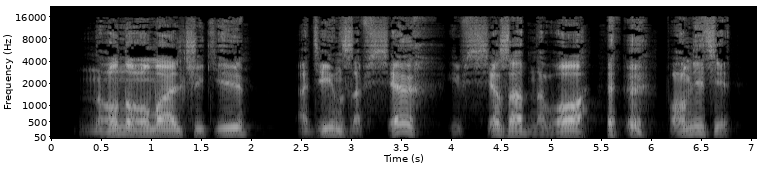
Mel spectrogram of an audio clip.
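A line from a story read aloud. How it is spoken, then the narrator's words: Giggling. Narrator (Russian): хихикнул он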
